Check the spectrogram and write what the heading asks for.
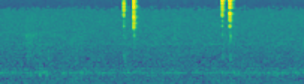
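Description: Two pairs of quick computer mouse clicks, one pair about one and a half seconds in and the other about three seconds in, over near silence.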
